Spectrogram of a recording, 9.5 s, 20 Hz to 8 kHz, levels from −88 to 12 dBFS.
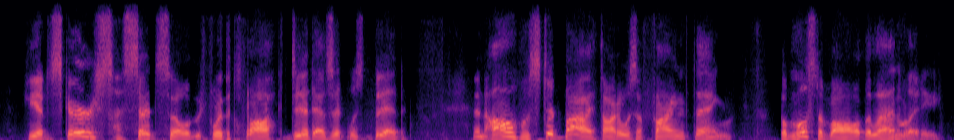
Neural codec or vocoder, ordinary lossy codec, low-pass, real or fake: codec, 16 kHz, 1 kbps, FreqCodec, larger model; Opus, 24 kbps; 7.2 kHz; fake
